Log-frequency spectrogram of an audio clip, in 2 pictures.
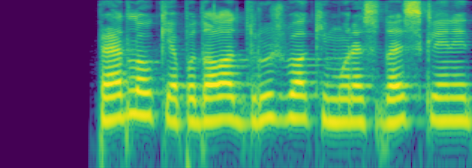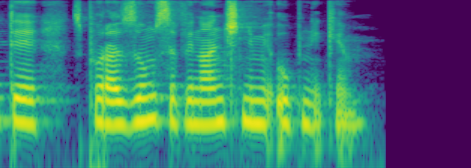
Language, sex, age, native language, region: Slovenian, female, 12-17, Slovenian, Drava region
